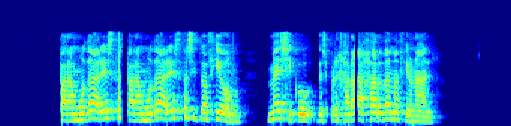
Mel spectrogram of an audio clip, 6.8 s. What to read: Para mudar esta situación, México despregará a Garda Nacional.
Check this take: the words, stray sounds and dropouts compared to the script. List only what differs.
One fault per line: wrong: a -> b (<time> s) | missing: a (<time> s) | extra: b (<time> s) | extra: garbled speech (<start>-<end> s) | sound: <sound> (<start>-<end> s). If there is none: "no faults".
extra: para mudar esta (1.7 s)
sound: dropout (4.7-4.8 s)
